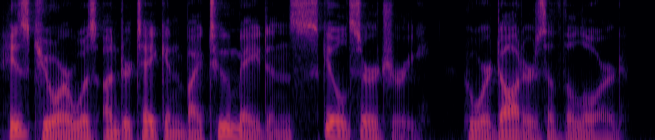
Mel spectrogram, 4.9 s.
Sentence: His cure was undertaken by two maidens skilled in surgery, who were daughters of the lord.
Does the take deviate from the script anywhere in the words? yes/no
yes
